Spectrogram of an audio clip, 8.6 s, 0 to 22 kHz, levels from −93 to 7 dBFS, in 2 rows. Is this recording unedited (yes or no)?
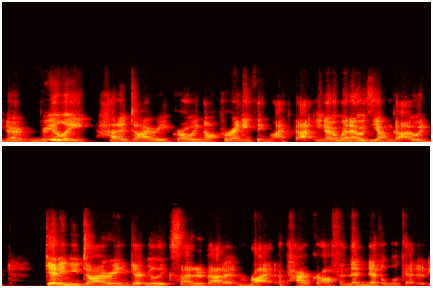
yes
